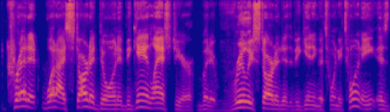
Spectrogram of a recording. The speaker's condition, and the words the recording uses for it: None; typical speech.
